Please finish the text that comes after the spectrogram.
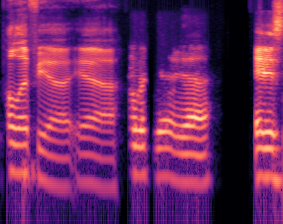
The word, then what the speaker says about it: Polyphia: Is it Polypheria? Polypheria? Is that how you pronounce that? Polyphia? It's Oh, Polyphia? It's not. Polyphia, yeah.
